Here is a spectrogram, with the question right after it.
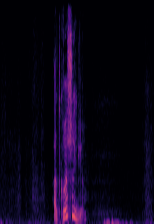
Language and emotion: Russian, neutral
